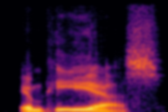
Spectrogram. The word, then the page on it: MPS: American English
